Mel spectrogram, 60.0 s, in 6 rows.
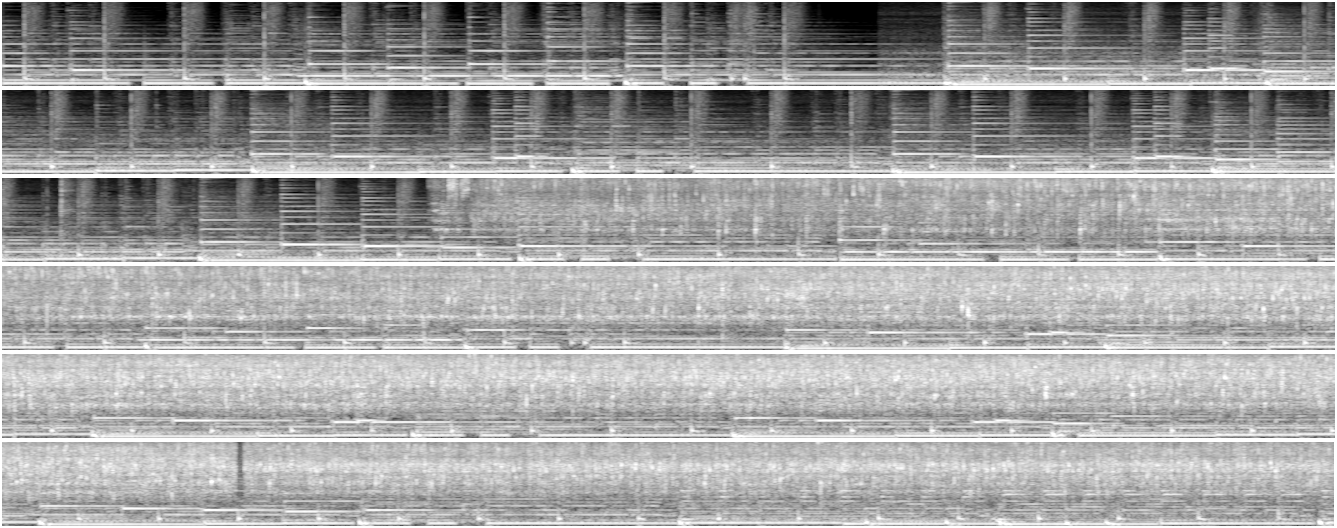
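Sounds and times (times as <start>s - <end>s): quiet background music: 0.0s - 59.9s
chicken sizzling in hot oil: 23.2s - 59.9s.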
